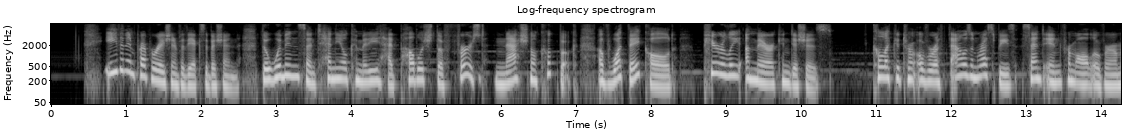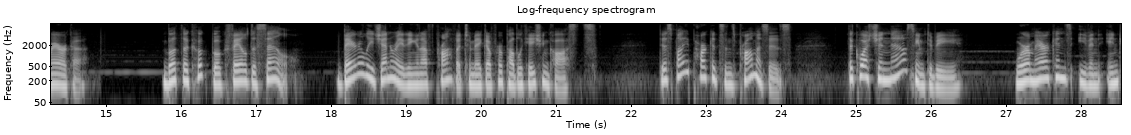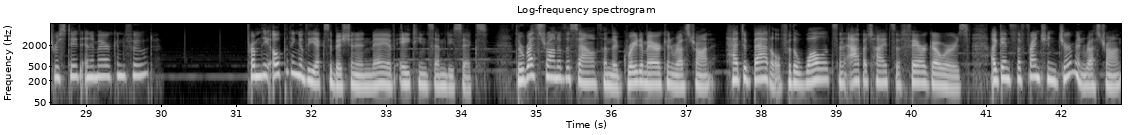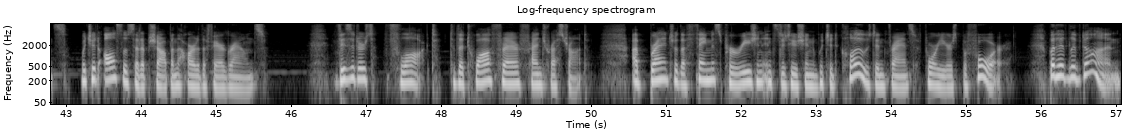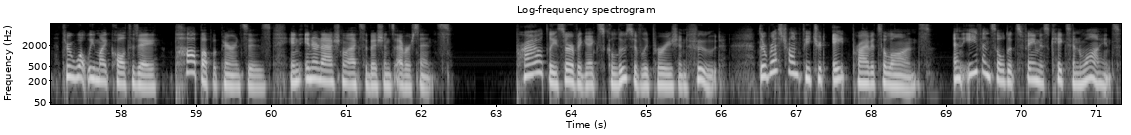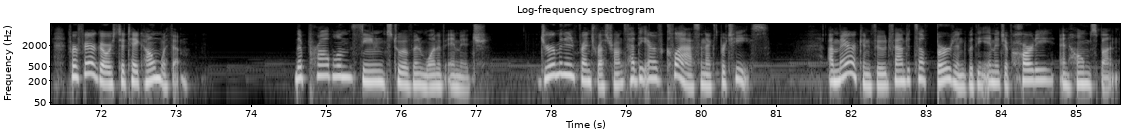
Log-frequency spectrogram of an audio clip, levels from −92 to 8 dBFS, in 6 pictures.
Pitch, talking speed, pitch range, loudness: 185 Hz, 150 wpm, 150-225 Hz, -19 LUFS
